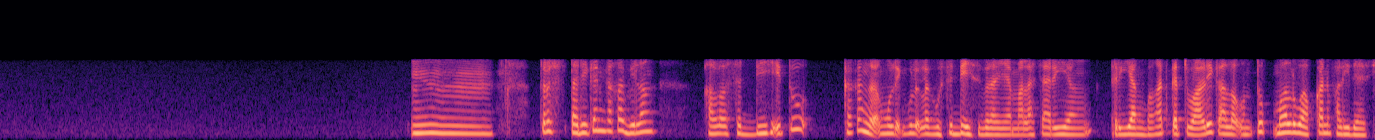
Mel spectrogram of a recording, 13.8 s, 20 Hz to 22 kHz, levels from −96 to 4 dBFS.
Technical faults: Bluetooth CVSD headset codec

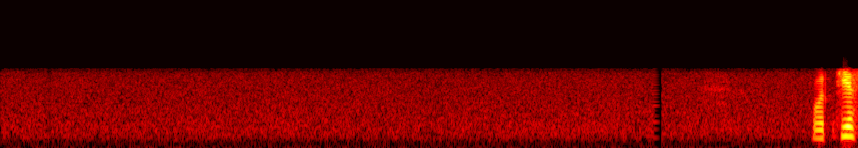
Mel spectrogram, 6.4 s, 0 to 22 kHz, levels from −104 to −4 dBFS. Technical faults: packet loss with pitch repetition

